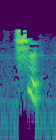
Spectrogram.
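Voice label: "试", Mandarin Chinese; chinese-flashcards; hsk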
